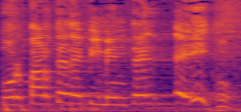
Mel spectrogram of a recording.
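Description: A man's voice: very high-pitched, slow, over music. A man voicing an indignant, pious, aggrieved character in a theatrical, pompous radio declamation. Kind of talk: mock-dramatic radio declamation. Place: radio studio.

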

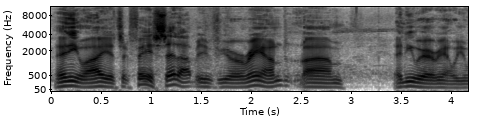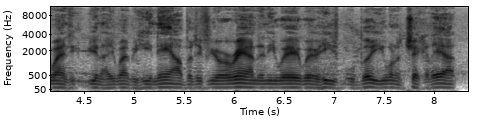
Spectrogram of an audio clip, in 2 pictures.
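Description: A man's voice: fairly low pitch, fairly even intonation, fast talker, vocal fry. A man with an Australian accent hosting a casual podcast chat in a laconic, drawling country manner. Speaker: podcast host.

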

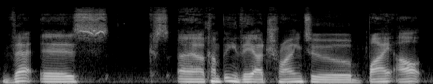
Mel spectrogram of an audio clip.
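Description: Man, brisk market commentary, slightly hoarse, dry studio sound. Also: medium pitch, fairly even intonation, a little mellow, no echo. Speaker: market news co-host. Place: radio studio. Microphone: studio microphone.

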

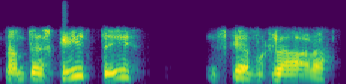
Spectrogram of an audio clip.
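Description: A man calling in to a radio show, telling a personal story in a halting way, repeating words as he goes. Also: high-pitched, gravelly, husky, no echo. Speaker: radio caller. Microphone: telephone. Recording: tinny phone line, dry.

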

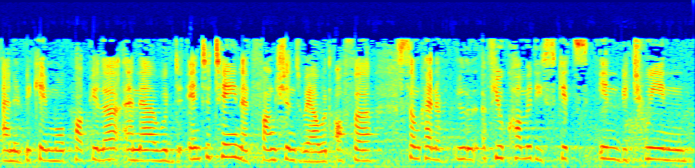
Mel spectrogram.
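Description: A woman's voice: a little high, steady tone, a little fast. A middle-aged South African woman, a restaurateur and singer, chatting freely in an interview. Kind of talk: interview answers. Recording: noisy crowd behind.

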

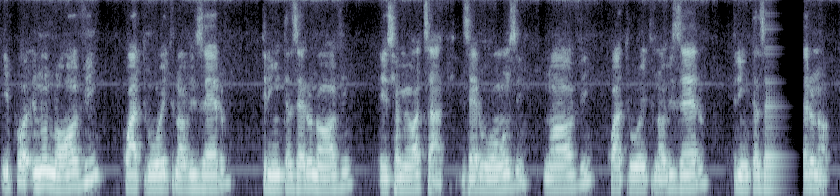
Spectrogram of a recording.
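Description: A man's voice: mid-range voice, steady tone, a little mellow. A man missionary carefully giving out his contact details. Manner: slow and careful, spells out contacts. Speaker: missionary guest.

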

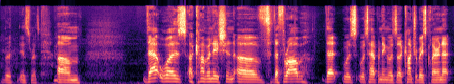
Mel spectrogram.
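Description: A man with a medium-pitched, clear, resonant and fairly bright voice answers interview questions conversationally on a remote call. A composer, he explains his work thoughtfully and unhurriedly, with fairly even intonation and plenty of hesitant fillers.

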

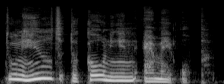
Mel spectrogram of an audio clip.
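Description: A narrator reading a children's classic aloud with expressive delivery. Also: medium pitch, normal speed. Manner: expressive storytelling. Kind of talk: audiobook reading.

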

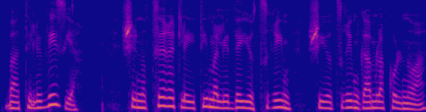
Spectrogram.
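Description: A woman with an Israeli accent delivers a scripted academic lecture in a formal, articulate manner, in long measured sentences. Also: on the low side, dark tone, dry recording.

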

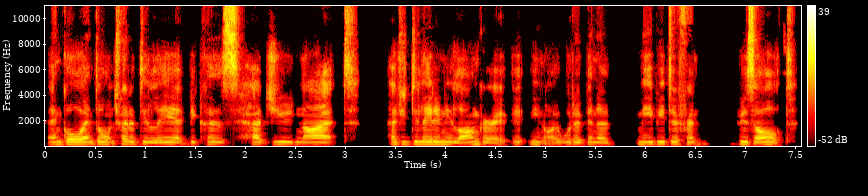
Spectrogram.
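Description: A woman's voice: lowish voice, level tone, brisk, a little mellow. A woman hosting an interview, speaking in an earnest, reflective and supportive way. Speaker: host. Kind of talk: radio-style interview talk.

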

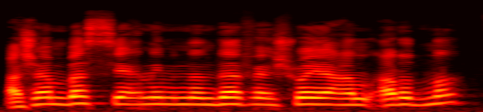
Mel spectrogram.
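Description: A man's voice: sits high, flat delivery, very fast, darkish tone, smooth, dry recording, clean studio sound. A man from Gaza with a Palestinian accent gives an emotional personal testimony as a podcast guest and repeats phrases for emphasis. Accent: Palestinian Arabic.

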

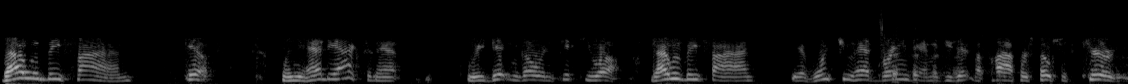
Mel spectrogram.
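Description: High-voiced male caller on a phone line. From Georgia, US. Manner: emphatic, insistent, repeats himself. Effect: heard over a phone line. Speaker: radio call-in caller. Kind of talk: call-in opinion talk.

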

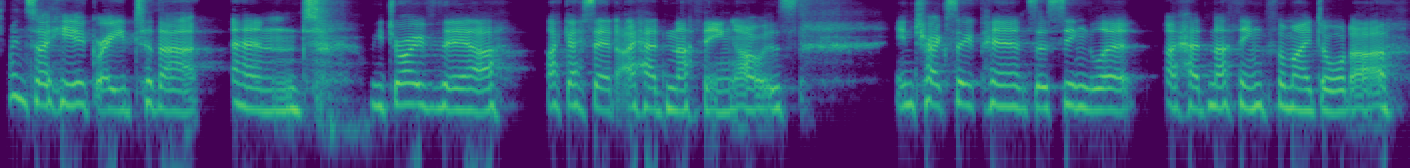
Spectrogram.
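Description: A woman, retelling a painful personal experience in a halting, emotional way, with frequent restarts. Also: fairly high pitch, vocal fry, fairly bright tone. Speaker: interviewee. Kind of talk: personal testimony.

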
